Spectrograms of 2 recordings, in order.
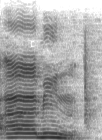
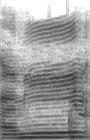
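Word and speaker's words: آمين: Soit Amin en prolongeant les deux vocalisations, soit Amin en ne prolongeant que la dernière.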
